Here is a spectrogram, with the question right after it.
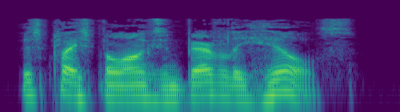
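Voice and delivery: ordinary delivery, nothing marked

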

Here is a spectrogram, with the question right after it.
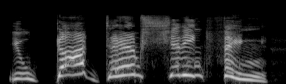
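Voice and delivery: exasperated, furious, very high-pitched, drawn-out outburst. A driver hears something break in the back and cries out in exasperated fury. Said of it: "she cried in an exasperated fury".

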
